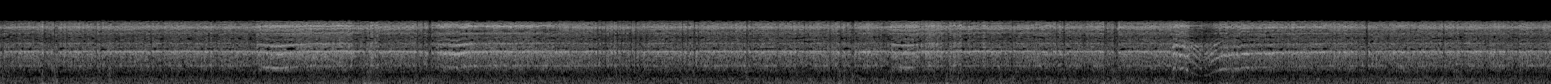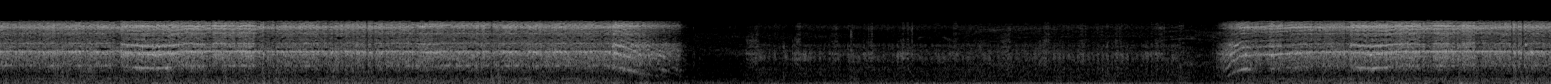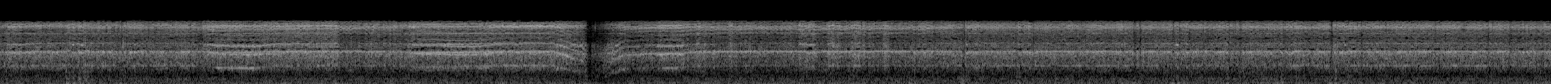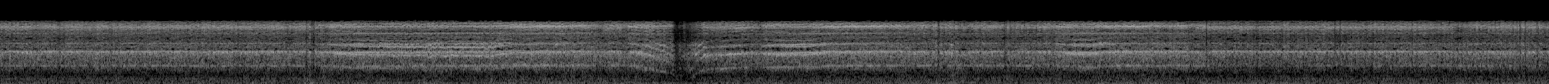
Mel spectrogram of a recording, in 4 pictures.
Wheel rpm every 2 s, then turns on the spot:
230, 230, 230, 230, 230, 210, 200, 230, 230, 230, 210, 20, 20, 30, 200, 230, 230, 220, 150, 230, 230, 230, 230, 230, 230, 220, 170, 220, 230, 230, 230.
22-26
